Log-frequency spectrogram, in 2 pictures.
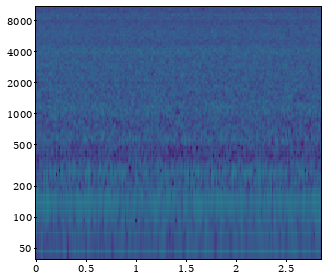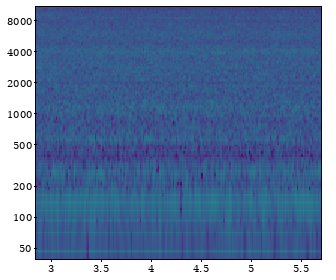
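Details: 1995 Friedrich KStar 8,000 BTU window air conditioner, Q-chassis, R22, rotary compressor with a loud start kick then quiet: low even hum with soft fan rush, no knocks or rattles; compressor and fan running normally.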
